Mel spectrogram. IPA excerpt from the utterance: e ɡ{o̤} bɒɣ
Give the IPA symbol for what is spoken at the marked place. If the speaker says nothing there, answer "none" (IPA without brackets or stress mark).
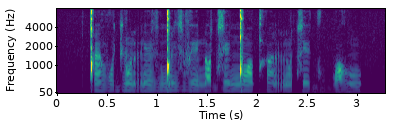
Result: o̤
